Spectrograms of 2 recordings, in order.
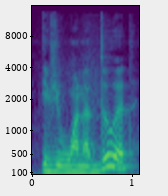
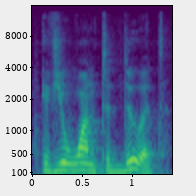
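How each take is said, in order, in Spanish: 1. 'Want to' se reduce a 'wanna'. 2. 'Want to' se dice como dos palabras completas. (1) "Los americanos sí dicen wanna" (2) "Ellos dirían"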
